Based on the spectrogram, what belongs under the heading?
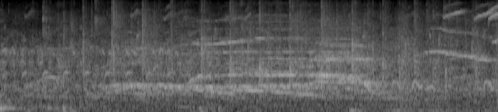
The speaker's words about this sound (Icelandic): gefið honum gott klapp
